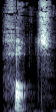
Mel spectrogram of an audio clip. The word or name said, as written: hot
